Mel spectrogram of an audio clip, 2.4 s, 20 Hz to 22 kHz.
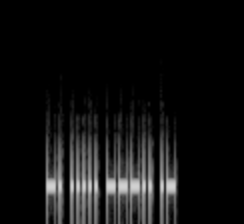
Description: Morse code, heard as a keyed tone, about 40 wpm, 700 Hz. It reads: N58A
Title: Common Cut Numbers - 4-Digit 40wpm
